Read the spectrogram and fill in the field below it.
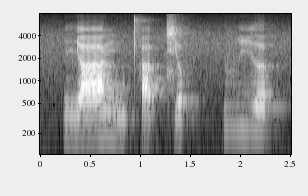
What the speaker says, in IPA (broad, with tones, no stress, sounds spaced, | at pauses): ɲ aː˨˦ ŋ u˨˦ t̪ʰ a˨˩ t̚ t͡ɕ ə˦˥ p̚ | v i˧ ə̯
